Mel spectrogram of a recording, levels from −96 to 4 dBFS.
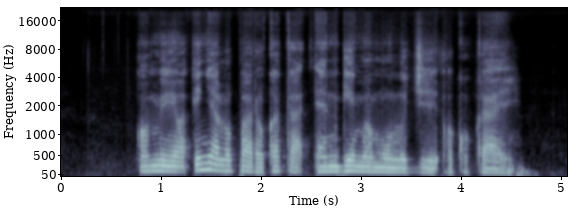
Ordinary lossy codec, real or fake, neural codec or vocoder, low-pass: none; fake; codec, 44.1 kHz, 2.6 kbps, SNAC; none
